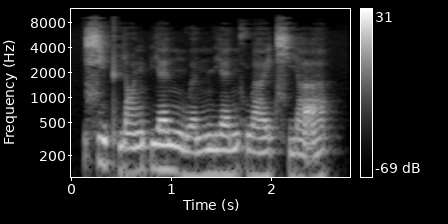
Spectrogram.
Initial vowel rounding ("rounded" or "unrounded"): unrounded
